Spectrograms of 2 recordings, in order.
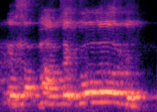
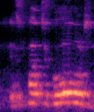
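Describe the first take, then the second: First: Loud, high, drawn-out mock Jamaican; big Jamaican shout, pitched up; Jamaican accent. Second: High, loud mock Irish; put-on Irish brogue, pitched up; Irish accent. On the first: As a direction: belt it out slowly in a Jamaican accent. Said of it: "Or the goddamn Jamaicans?". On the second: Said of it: "Is it the wee little Irish people?".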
